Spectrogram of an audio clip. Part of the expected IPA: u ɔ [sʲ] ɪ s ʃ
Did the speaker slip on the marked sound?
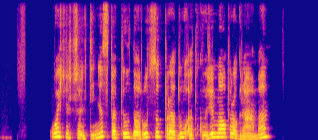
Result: yes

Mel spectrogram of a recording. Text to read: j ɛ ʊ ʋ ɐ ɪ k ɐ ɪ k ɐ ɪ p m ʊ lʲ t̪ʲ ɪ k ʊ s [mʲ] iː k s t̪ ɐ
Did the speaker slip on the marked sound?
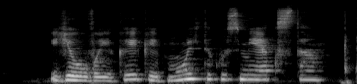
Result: no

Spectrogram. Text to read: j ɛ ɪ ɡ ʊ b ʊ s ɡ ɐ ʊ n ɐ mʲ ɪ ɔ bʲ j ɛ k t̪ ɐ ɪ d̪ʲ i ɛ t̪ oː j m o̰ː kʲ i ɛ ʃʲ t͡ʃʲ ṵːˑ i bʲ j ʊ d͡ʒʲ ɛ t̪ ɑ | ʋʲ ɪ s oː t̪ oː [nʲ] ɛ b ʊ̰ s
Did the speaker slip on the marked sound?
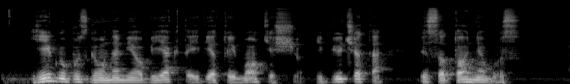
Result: no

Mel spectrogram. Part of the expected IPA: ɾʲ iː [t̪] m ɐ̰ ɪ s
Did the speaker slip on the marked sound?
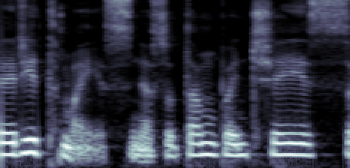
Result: no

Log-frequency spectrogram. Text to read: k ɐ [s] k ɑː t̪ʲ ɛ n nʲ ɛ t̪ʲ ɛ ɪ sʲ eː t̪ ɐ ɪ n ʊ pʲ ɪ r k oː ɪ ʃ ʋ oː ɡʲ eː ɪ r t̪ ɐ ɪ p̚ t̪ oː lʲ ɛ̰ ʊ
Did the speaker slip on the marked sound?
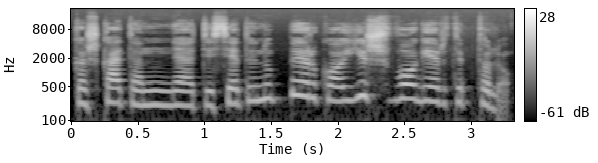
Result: yes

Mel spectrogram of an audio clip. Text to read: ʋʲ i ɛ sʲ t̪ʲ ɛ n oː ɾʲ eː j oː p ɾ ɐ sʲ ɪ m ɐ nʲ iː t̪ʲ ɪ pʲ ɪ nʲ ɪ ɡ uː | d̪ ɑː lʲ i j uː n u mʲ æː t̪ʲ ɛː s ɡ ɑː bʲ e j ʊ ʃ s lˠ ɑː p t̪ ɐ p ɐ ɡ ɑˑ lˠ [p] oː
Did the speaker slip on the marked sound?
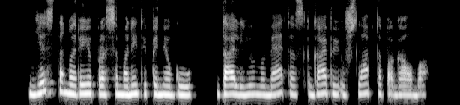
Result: yes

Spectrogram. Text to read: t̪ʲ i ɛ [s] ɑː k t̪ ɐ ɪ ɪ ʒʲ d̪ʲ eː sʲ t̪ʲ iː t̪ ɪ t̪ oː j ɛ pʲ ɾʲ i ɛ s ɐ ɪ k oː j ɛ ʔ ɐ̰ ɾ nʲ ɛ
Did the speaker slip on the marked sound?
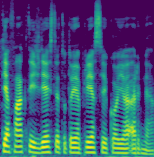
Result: yes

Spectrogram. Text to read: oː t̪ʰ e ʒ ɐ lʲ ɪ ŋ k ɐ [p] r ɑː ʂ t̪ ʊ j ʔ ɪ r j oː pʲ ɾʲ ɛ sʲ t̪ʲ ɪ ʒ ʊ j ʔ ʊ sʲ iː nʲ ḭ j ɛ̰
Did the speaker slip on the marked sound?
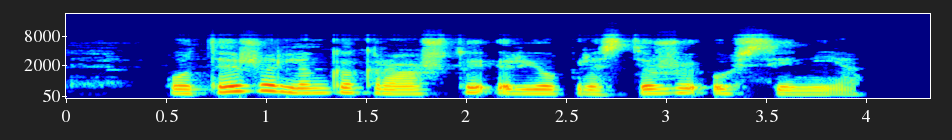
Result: yes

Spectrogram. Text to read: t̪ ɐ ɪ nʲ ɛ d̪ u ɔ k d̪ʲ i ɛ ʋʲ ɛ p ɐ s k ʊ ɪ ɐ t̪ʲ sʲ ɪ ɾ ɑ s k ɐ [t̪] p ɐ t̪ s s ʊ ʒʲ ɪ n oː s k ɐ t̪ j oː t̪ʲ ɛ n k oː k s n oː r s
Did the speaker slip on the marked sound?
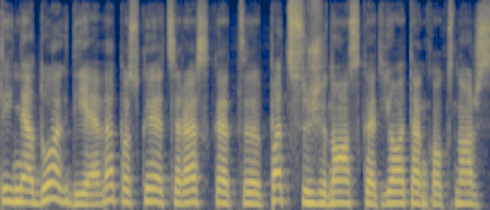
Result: no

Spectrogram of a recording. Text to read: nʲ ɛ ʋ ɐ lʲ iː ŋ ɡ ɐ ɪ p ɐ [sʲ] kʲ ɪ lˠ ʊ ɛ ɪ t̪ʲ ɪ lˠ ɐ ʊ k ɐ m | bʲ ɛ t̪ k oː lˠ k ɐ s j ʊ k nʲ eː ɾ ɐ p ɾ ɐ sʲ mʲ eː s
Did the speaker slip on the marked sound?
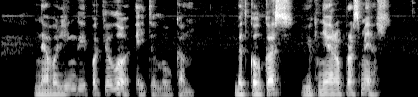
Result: yes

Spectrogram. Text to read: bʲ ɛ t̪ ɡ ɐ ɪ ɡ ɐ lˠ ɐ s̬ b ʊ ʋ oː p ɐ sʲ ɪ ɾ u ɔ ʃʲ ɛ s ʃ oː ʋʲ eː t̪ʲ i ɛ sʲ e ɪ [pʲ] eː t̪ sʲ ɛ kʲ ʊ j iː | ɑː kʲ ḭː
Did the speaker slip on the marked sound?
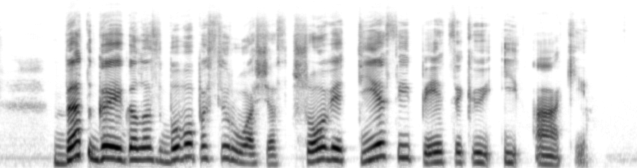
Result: no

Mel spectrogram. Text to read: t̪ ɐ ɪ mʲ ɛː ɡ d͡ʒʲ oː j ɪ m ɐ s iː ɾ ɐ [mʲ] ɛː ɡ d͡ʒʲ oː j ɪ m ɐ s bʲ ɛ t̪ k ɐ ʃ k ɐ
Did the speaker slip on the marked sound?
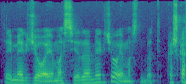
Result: no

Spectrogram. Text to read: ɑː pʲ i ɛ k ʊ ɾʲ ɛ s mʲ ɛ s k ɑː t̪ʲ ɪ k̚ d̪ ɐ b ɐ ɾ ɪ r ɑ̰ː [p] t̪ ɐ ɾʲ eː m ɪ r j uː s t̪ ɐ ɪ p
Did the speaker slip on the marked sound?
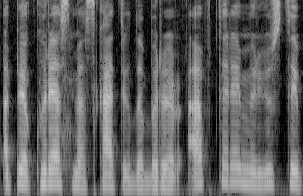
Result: no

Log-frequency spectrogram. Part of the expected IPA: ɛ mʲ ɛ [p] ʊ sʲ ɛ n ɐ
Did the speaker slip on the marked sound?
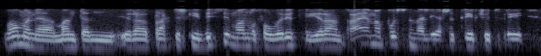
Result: no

